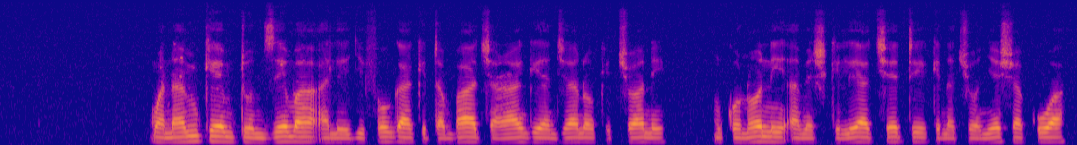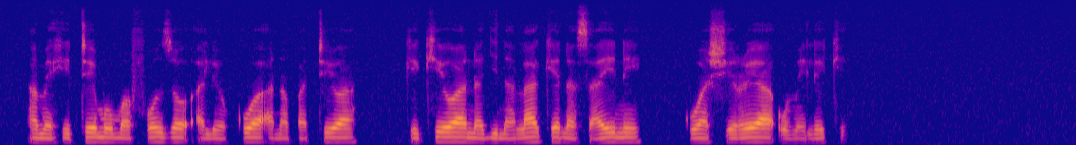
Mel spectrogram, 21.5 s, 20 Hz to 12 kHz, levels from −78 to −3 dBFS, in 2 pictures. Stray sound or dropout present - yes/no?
no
